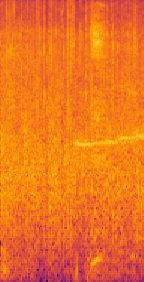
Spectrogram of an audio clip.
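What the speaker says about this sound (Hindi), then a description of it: "जोरदार तालियां एक बार फिर से" Loud applause from a crowd at a motivational speaking event in Jaipur, a thick, continuous wash of clapping held at a strong, even level throughout.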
